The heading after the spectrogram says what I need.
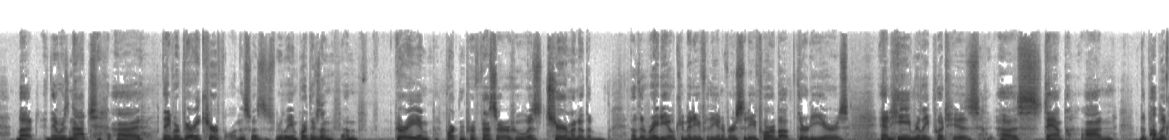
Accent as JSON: {"language": "English", "region": "Michigan", "country": "United States", "moved": "yes", "said": "You know, I was from Michigan originally, and I came over here and in 68."}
